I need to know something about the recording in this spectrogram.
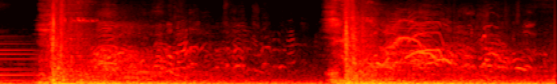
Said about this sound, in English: If you are with us, use two knocks for yes, one knock for no.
